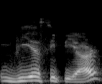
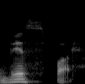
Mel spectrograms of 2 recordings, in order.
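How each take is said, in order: First: It is spelled out letter by letter. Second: It is pronounced as a single word. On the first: The speaker calls it right. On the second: The speaker calls it wrong.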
